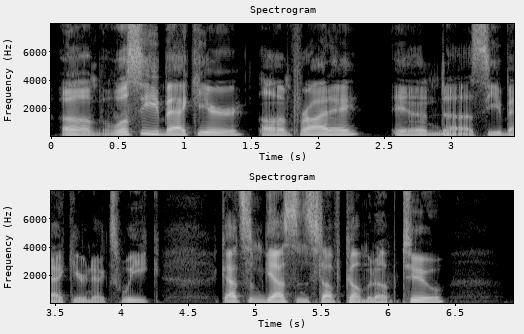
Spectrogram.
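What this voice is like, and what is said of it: Hoarse, partly lost voice. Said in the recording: “I'll have my voice back. As you can hear, it's probably going a little hoarse right now, too. ... somehow lost the voice a little bit.”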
